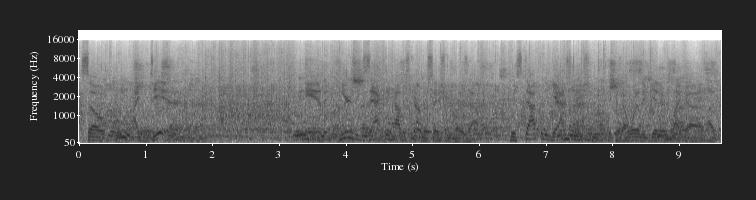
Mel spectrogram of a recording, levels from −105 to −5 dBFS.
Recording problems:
distortion; heavy; 7 dB below the speech
chatter from many people; loud; throughout; as loud as the speech

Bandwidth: 15 kHz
